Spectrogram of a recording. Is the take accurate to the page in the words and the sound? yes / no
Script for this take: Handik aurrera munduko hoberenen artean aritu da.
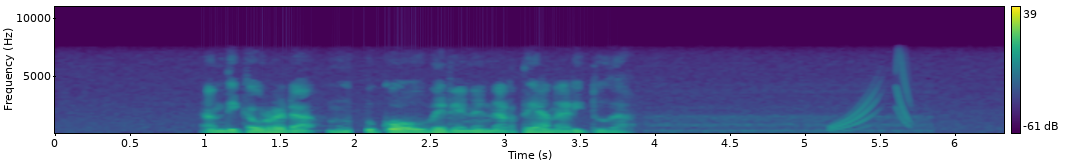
no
